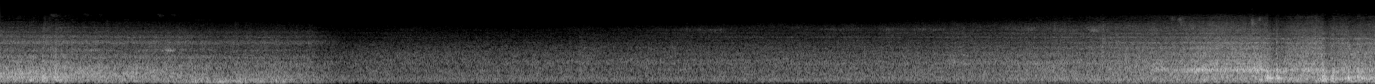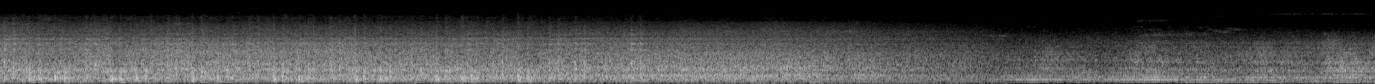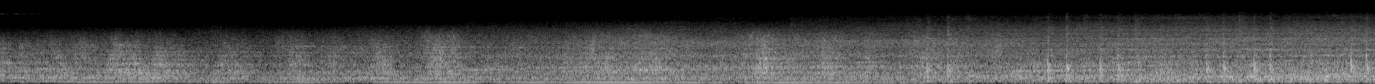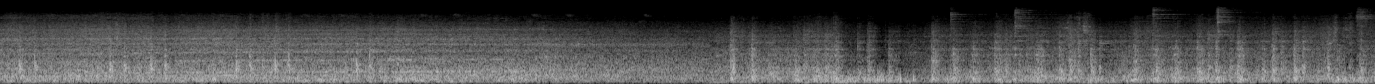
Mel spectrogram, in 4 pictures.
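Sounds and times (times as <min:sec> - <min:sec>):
train rumbling past: 0:00.0 - 0:55.0
clickety-clack of wheels: 0:48.5 - 0:55.0.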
